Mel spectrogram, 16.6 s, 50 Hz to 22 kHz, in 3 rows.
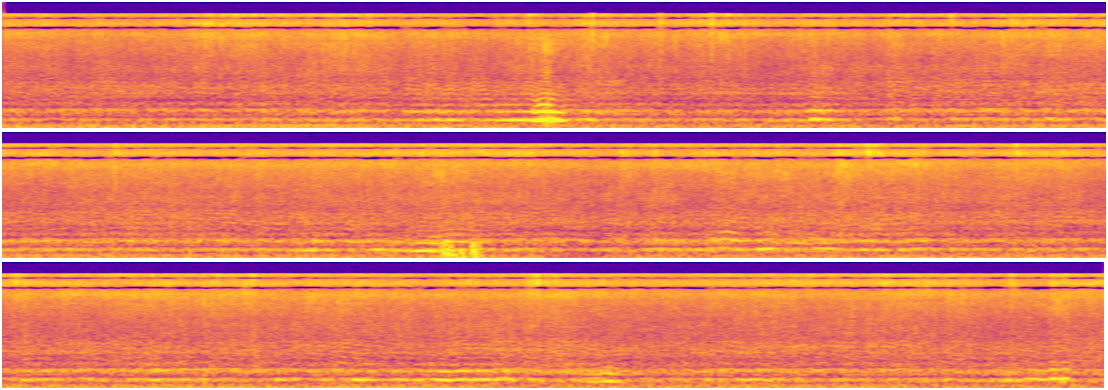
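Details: Western honey bee pollen foragers return to a hive entrance in Ohio in mid-March 2023, early spring, at about 50°F, bringing maple nectar and pollen. Their steady low drone has a faint higher tone, briefly broken by a sharp tap and dull thump.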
